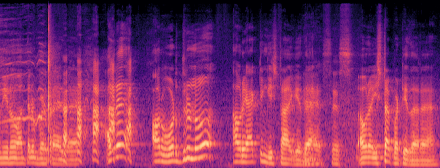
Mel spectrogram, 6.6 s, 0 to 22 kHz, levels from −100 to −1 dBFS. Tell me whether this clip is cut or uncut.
uncut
